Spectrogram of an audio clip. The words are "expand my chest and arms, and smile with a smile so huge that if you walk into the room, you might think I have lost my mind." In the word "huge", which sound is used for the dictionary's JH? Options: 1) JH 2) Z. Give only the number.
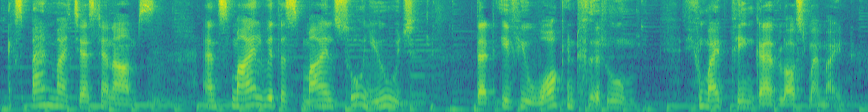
1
